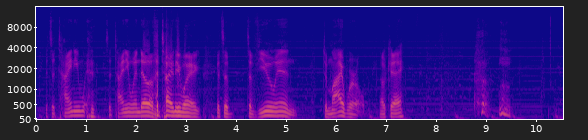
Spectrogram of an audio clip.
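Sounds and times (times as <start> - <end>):
speech: 0.2 - 7.4, 8.8 - 9.6
rough harsh throaty stoner coughs: 8.8 - 9.6.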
